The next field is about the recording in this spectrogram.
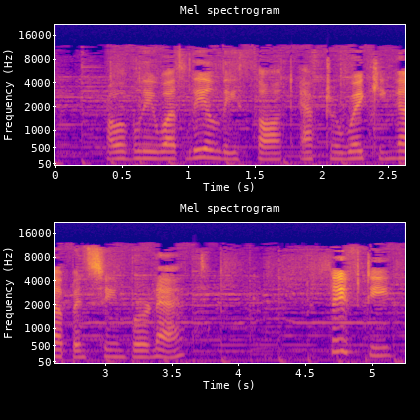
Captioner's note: whispering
